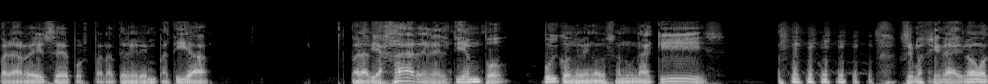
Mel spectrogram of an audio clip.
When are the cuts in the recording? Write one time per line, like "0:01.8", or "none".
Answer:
0:03.4
0:07.3

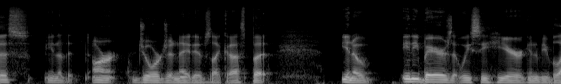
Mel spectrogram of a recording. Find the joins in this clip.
none

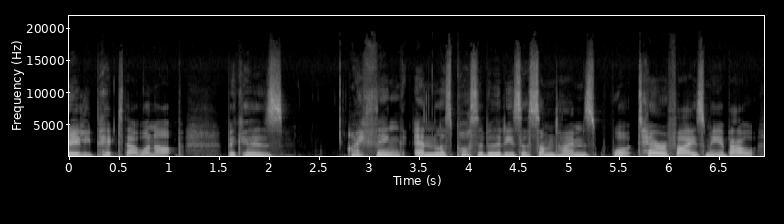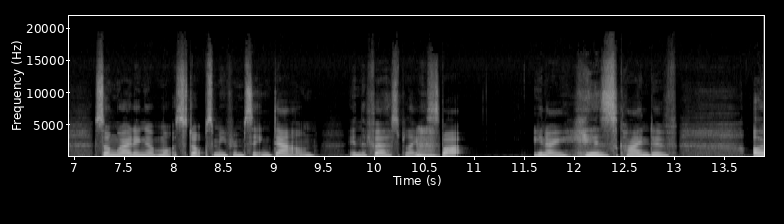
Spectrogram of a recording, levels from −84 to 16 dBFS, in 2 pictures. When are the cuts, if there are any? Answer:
0:10.7

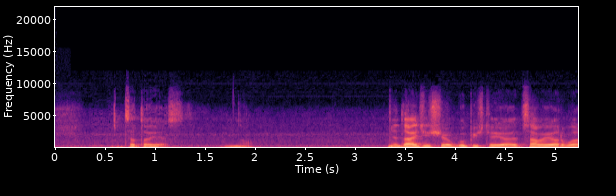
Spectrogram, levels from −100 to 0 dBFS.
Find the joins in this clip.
none

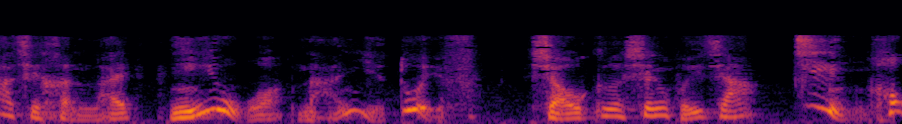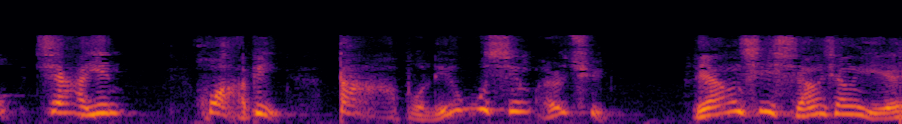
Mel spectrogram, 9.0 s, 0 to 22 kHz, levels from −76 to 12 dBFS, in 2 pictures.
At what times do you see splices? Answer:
none

